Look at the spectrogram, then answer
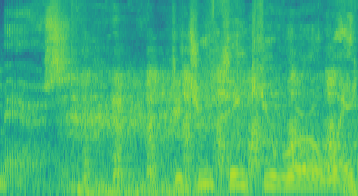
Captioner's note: evil laugh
